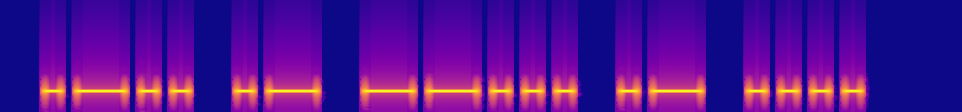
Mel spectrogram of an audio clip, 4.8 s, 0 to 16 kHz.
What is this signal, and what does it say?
Morse code, heard as a keyed tone, about 15 wpm, 700 Hz. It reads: LA7AH
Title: DXCC-100 Call Signs - 5 Characters - Repeated 2x - 15wpm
